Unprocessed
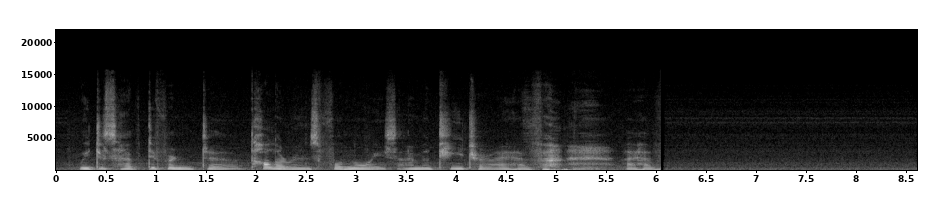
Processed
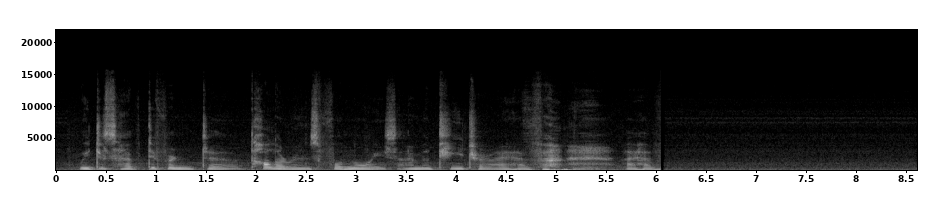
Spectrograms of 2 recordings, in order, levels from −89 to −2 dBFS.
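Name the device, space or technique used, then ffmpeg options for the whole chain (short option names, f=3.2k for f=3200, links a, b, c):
low shelf boost with a cut just above: -af "lowshelf=f=73:g=7,equalizer=f=270:t=o:w=0.76:g=-4.5,volume=-3.5dB"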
